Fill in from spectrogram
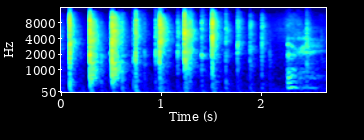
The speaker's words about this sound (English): But we are on episode 20, so we gotta clap it up.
